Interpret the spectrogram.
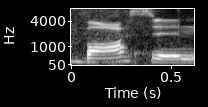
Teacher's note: O's have an au or an aw sound to them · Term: Boston accent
